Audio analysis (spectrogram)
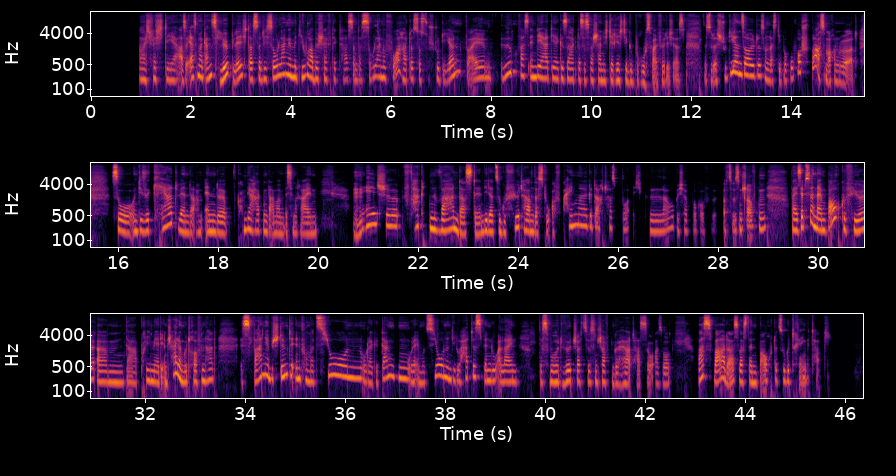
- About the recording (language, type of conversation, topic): German, advice, Wie entscheide ich bei wichtigen Entscheidungen zwischen Bauchgefühl und Fakten?
- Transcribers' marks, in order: none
